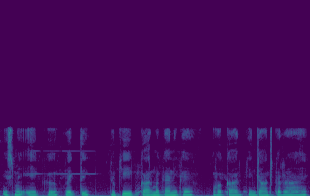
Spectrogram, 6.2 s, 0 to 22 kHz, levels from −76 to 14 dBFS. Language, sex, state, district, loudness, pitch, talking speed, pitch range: Hindi, male, Uttar Pradesh, Etah, -30 LUFS, 165 Hz, 135 wpm, 155-175 Hz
